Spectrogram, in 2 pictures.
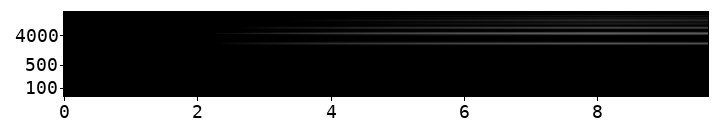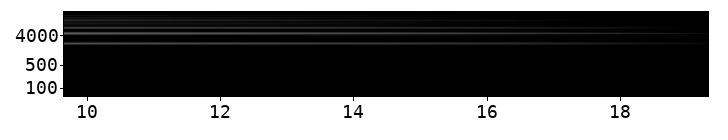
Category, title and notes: Sound effects > Electronic / Design
A high-pitched squeaking sound, resembling tinnitus effect, created using a synthesizer.
atmospheric, sounddesign, earring, highfrequency, tinnitus, ingingsound, horror, soundeffect, highpitch, Long, earwhistle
